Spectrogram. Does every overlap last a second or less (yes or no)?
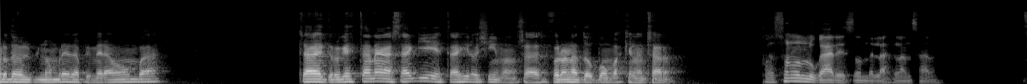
yes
